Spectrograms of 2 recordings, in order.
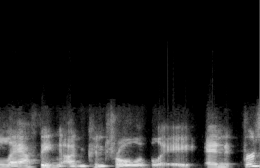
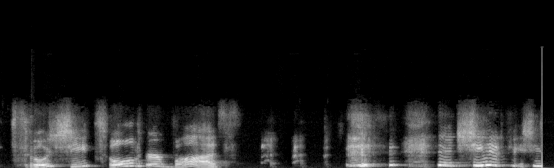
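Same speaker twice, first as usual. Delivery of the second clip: laughing through the words, dragged out and higher; cracking up; 8 semitones higher, slower than usual. Real, not acted. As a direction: barely get the story out for laughing. Cracks up telling friend's story.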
